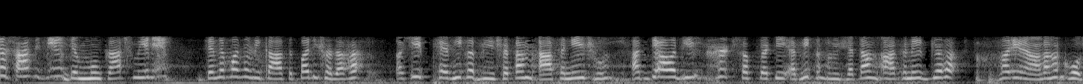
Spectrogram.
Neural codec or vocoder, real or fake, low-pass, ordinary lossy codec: codec, 16 kHz, 0.5 kbps, FunCodec, trained on LibriTTS, 25 frames a second; fake; 3.6 kHz; AAC, 24 kbps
